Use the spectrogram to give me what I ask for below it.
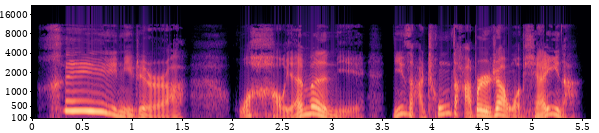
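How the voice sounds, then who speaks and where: A man's voice: on the high side, wildly swooping pitch, unhurried, pitched above the performer's own voice, heavily acted. A man voicing a fifteen-year-old village boy who talks in a whiny, indignant way.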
